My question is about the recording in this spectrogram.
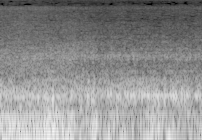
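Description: Steady low rumble of a motorcycle underway, the engine and road noise heard from the moving bike.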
